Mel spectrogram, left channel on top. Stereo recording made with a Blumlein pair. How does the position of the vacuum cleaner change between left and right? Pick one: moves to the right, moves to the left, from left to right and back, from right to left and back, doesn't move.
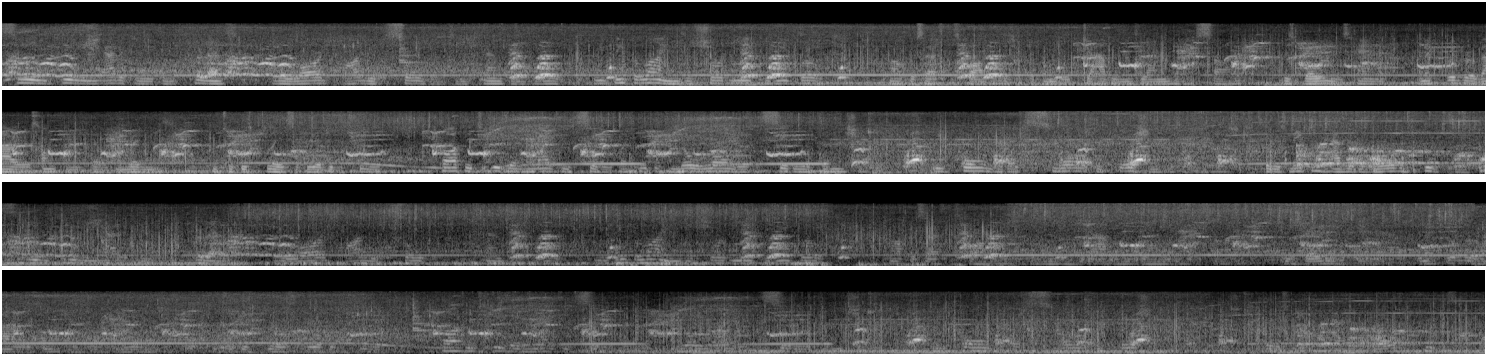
from left to right and back.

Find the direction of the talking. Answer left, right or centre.
left.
